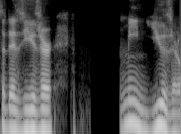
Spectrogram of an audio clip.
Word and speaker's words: usr: but inside of USR, which I think most people pronounce it as user. I know I pronounce it as user.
